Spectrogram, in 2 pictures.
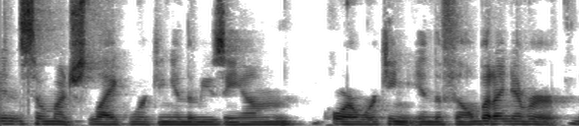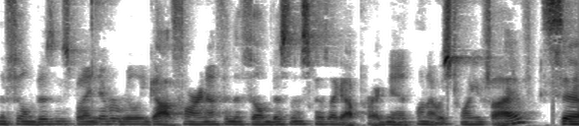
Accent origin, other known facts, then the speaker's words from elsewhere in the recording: Brooklyn, New York, United States; I'm like, dude, I grew up in Brooklyn. Like, I never had a car.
